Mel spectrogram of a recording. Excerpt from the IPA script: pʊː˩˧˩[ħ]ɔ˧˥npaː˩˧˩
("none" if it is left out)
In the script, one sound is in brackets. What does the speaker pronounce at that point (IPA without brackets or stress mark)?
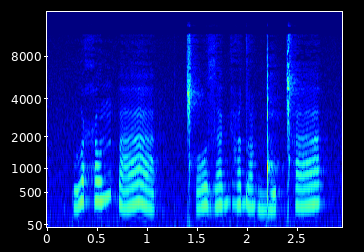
ħ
